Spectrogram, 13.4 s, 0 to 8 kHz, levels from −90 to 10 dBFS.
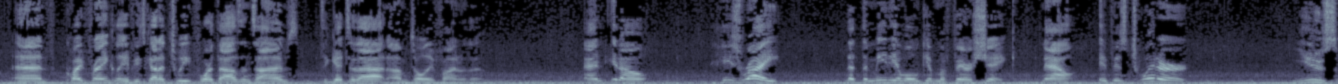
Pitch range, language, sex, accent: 115-145 Hz, English, male, American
